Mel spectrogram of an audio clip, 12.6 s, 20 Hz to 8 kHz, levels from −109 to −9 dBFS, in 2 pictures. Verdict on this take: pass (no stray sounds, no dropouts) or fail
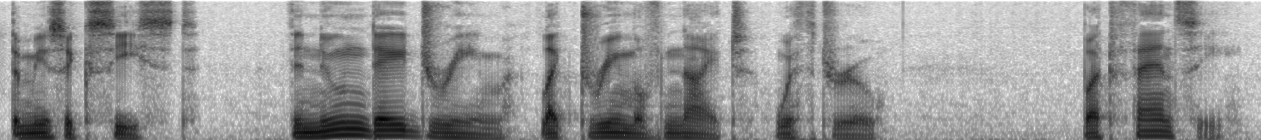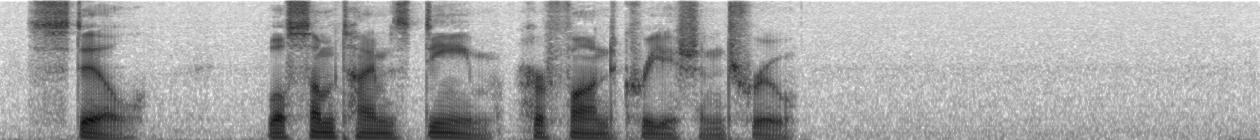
pass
